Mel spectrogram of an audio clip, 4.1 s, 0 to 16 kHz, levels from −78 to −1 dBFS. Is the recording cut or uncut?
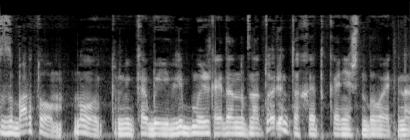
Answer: cut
